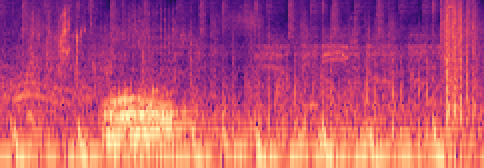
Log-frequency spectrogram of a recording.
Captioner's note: gunshots; suspenseful music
